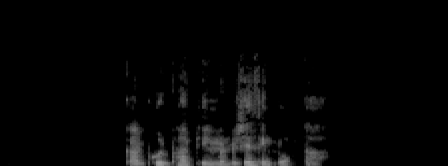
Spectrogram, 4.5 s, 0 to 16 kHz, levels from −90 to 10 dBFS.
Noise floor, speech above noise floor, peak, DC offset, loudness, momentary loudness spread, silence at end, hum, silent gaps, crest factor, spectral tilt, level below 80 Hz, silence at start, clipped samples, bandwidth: under -90 dBFS; over 51 dB; -20 dBFS; under 0.1%; -39 LUFS; 14 LU; 1.25 s; none; none; 22 dB; -5.5 dB/octave; -86 dBFS; 1.25 s; under 0.1%; 10.5 kHz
